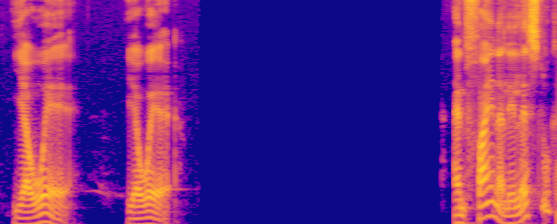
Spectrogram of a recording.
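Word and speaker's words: יהוה: Now, there are some that read this word as Yhovah. But that reading is not supported in biblical Hebrew. The reading that is supported by most scholars is Yahweh.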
